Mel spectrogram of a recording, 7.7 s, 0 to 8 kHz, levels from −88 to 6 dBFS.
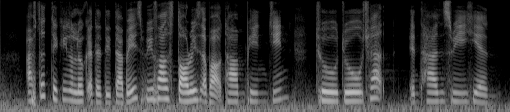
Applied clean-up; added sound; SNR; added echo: none; Thunder; 14 dB; none.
